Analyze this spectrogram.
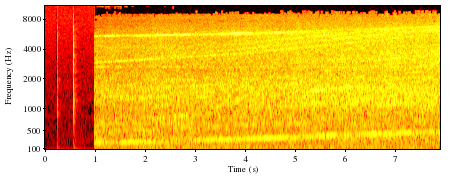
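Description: A vacuum cleaner roars loudly, its pitch slowly rising.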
